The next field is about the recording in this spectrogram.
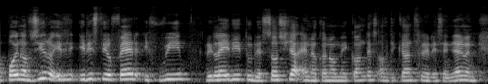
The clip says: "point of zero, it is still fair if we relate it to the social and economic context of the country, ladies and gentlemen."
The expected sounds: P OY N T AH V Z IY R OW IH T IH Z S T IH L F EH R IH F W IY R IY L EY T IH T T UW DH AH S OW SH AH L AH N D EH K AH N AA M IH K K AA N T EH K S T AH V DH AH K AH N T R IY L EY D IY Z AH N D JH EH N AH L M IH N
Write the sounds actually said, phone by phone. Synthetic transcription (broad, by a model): P OY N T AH F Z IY R OW IH T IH S T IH L F EH R IH F W IY R IY L EY T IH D T UW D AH S OW S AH L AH N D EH K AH N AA M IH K K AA N T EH K S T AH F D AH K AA N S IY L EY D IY S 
